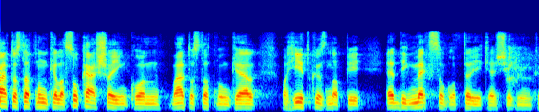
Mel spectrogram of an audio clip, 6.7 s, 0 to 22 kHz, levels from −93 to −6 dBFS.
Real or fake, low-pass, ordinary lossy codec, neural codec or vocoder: fake; none; none; codec, 16 kHz, 4 kbps, FunCodec, trained on Chinese and English, 50 frames a second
